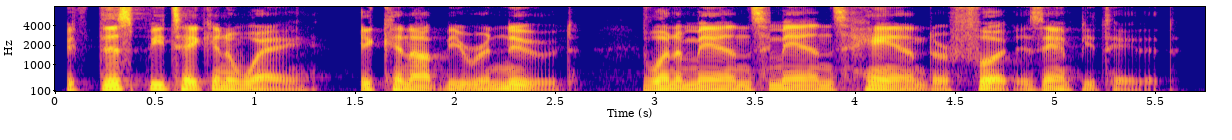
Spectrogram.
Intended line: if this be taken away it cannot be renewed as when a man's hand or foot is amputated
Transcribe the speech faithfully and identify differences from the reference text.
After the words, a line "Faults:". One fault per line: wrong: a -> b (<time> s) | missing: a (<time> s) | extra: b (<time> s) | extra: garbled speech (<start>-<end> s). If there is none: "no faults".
if this be taken away it cannot be renewed when a man's man's hand or foot is amputated
Faults:
missing: as (2.6 s)
extra: man's (3.6 s)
